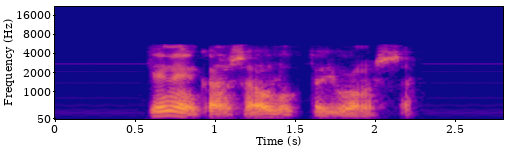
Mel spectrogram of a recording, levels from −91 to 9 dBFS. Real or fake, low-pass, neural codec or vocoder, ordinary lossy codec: fake; 5.4 kHz; vocoder, 22.05 kHz, 80 mel bands, HiFi-GAN; AAC, 32 kbps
